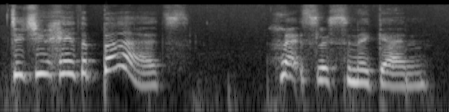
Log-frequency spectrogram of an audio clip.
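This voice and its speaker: High, animated female children's storyteller. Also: a little slow, a little hiss or hum. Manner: enunciated, encouraging, asks listeners questions. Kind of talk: scripted children's storytelling and teaching.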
